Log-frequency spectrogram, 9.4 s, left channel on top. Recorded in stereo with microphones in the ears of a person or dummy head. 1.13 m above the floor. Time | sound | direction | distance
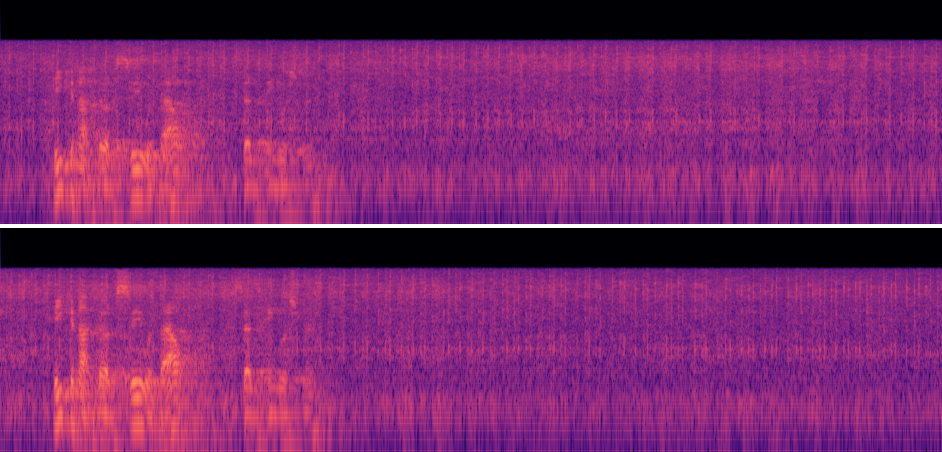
0.5 | a man speaking | 25° right (ahead or behind) | 3.5 m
